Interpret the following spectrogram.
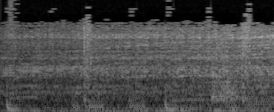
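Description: Electric stand mixer running, its wire whisk beating egg yolks with sugar in a steel bowl, with a steady motor and whisking noise.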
